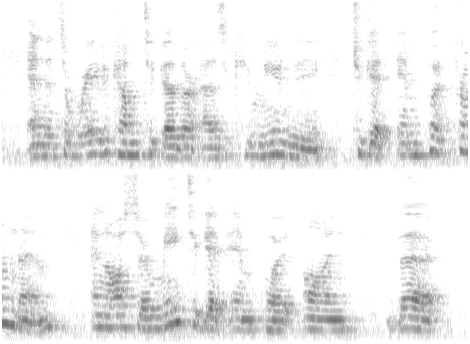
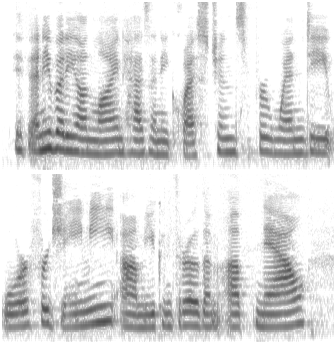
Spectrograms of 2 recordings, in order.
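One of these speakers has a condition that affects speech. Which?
The first: ALS; sporadic, earlier cervical surgery replacing three discs; slow progressor, walks, moves arms, hand weakness; cannot speak or breathe lying flat, still able to speak.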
